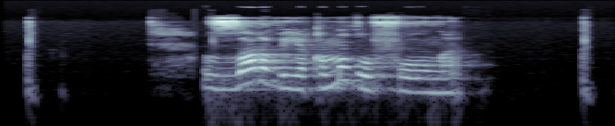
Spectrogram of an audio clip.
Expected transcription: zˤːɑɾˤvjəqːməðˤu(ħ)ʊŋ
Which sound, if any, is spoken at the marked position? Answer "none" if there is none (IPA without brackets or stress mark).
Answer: f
